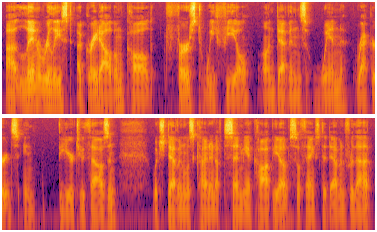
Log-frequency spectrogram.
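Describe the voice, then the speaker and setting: Very low male voice, casual podcast co-host, relaxed, reads from notes, laughs easily. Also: moderate pace.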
